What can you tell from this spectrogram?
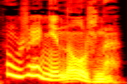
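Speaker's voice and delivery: high-voiced, understated sadness; sad. A narrator's reading. Boris says the order needn't be cancelled, mildly sad. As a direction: start high, with a touch of sorrow. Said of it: "грустно ответил Борис".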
